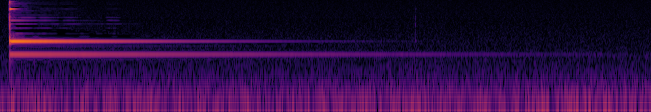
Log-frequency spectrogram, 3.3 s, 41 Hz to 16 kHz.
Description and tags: one-shot music box tone, recorded by ZOOM H2, separated and normalized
